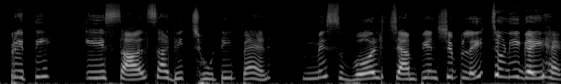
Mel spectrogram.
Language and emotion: Punjabi, surprised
